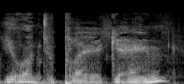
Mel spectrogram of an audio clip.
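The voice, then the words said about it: Jigsaw horror villain voice. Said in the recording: “impersonation ... Do a little jigsaw for the people.”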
